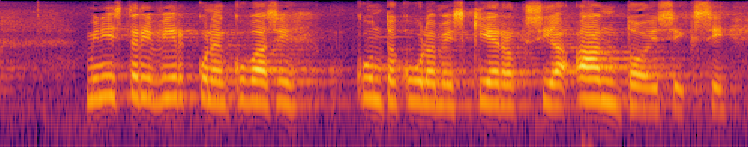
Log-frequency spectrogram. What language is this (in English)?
Finnish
